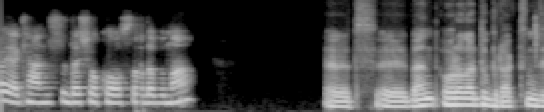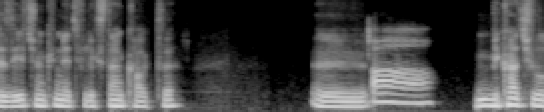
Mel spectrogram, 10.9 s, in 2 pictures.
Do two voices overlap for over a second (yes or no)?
no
